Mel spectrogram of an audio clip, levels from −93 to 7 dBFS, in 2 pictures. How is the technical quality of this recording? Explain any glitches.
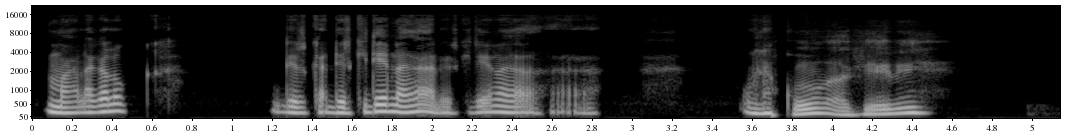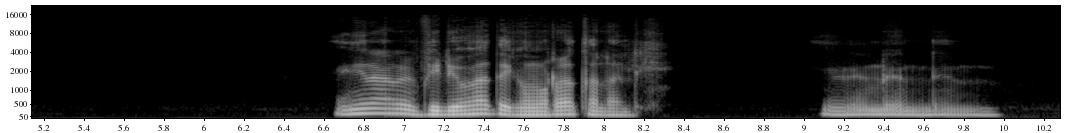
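Two glitches.

From the very start to about 3.70 s, there's a section at the wrong speed. The speech runs 1.54 times too fast, so the pitch jumps by about seven semitones and everything sounds chipmunky and rushed. Because speed and pitch move together, it's likely the audio was played back or resampled against the wrong clock rather than deliberately pitch-shifted. It snaps back to normal after that point.

Then from 6.90 s to 9.03 s there's overlap-add ripple. The audio was evidently chopped into windowed frames and stitched back together with an overlap that doesn't sum to a steady gain, so the level dips and swells once per frame. Here the swing is about 6 dB at roughly 50 times a second, which you hear as a buzzy, robotic flutter riding on the speech.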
